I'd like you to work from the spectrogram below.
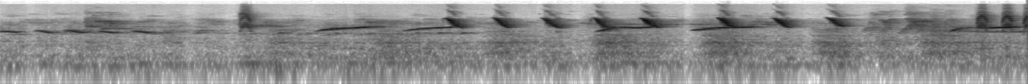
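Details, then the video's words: Konin sunbird in full song, its repertoire filled with house sparrow imitations: a soft chattering run, then a fast series of sharp rising whistles and upward slurred notes, roughly one every half second. "Konin Gacor Isian Gereja"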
